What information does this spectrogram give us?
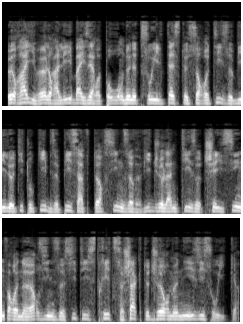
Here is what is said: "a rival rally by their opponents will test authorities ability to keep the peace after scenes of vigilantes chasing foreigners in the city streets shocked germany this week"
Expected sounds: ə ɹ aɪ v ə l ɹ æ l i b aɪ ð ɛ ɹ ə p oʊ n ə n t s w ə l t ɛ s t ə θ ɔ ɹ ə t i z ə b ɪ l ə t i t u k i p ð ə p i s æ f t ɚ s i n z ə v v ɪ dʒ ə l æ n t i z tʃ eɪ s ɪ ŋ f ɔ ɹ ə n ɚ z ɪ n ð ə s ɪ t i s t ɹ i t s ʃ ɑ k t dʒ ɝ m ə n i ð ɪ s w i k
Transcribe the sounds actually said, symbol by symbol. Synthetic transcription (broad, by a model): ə ɹ aɪ v ə l ɹ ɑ l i b aɪ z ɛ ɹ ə p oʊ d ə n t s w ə l t ɛ s t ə s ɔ ɹ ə t i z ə b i l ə t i t u k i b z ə p i s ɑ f t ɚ s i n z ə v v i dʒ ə l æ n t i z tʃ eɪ s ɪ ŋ f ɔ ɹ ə n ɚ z ɪ n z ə s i t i s t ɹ i t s ʃ ɑ k t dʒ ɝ m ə n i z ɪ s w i k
